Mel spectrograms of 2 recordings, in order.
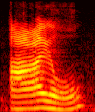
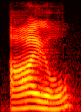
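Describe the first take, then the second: The two takes are said the same way.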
